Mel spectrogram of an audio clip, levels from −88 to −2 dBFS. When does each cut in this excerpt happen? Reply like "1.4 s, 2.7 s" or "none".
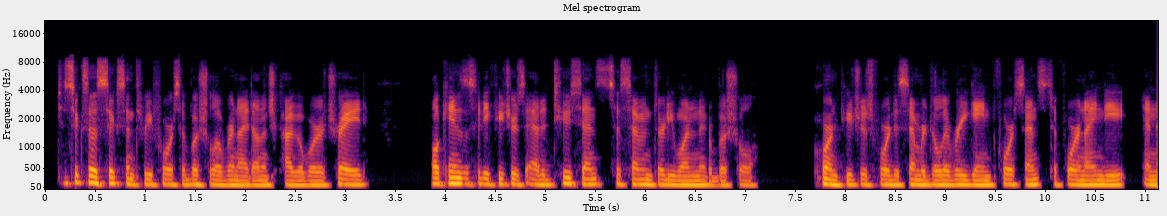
6.6 s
